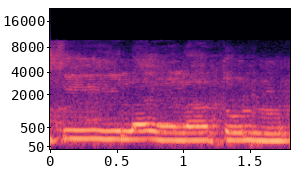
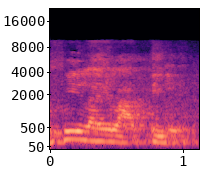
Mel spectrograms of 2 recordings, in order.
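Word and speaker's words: في ليلة القدر: Inna anzalnahu fi lailatul qadr. Kan salah. Yang kan harusnya jar majrur fi lailatil. Membacanya fi lailatul.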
